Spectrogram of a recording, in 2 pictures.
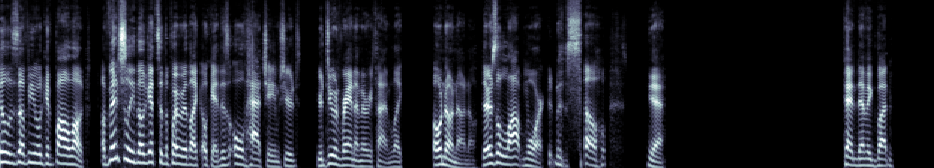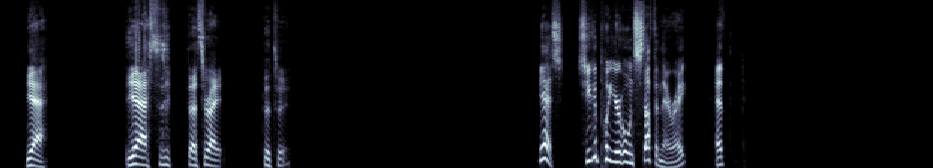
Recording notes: This was a live class recorded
